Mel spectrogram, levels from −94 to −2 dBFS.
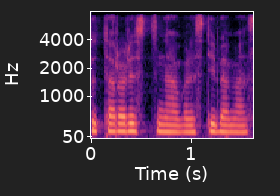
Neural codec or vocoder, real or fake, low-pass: none; real; 7.2 kHz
